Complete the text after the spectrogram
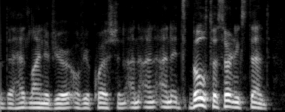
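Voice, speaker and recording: This man talks very fast in a Scottish accent, his pitch sitting in the medium range. His tone is dark and mellow, and the background is quiet. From Scotland. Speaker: lawyer and author. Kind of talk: interview. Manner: halting.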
